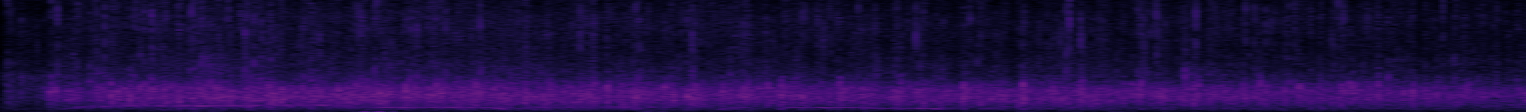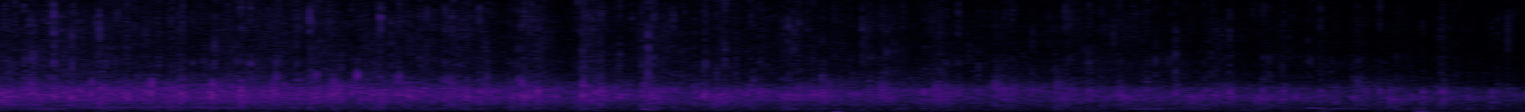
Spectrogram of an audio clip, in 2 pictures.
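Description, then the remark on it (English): Sustained audience applause as a volunteer is invited on stage, a dense wash of many hands clapping at steady loudness throughout, with a few faint whoops and cheers rising briefly above it before it gradually eases slightly. “Okay, so I'm going to invite you, to join me on stage, and the rest of the audience, a huge round of applause.”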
